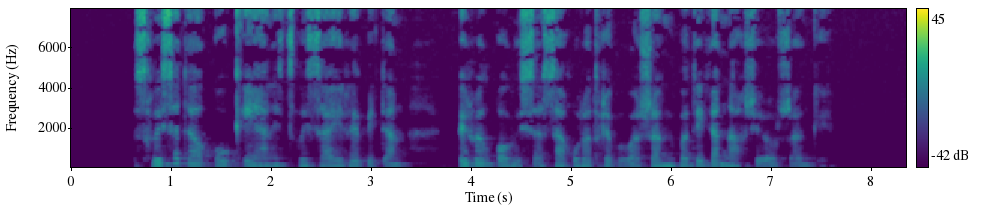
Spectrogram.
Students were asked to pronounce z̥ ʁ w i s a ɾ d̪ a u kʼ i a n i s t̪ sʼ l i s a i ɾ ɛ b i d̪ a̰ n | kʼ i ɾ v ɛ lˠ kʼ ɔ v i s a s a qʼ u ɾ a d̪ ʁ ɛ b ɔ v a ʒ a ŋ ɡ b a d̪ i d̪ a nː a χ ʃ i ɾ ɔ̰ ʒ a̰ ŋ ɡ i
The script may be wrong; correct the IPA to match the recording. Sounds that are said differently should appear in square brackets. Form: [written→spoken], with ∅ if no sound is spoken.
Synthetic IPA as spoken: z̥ ʁ w i s a [ɾ→∅] d̪ a [u→ɔ] kʼ i a n i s t̪ sʼ l i s a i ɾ ɛ b i d̪ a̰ n | [kʼ→pʼ] i ɾ v ɛ lˠ [kʼ→qʼ] ɔ v i s a s a qʼ u ɾ a d̪ ʁ ɛ b ɔ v a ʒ a ŋ ɡ b a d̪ i d̪ a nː a χ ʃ i ɾ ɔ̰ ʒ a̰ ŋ ɡ i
